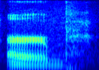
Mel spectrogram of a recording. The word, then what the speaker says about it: herb: So apparently the H isn't silent. It's not herb. It's herb. Not like Herbert.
